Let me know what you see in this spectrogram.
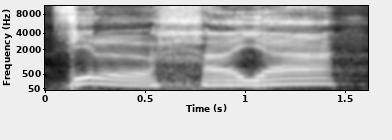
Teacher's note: Fil haya ya alif kecil di atas 2 harakat mat tabi'i. Hayatid lam ta'rif yang bertemu dal idgham syamsiyah.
